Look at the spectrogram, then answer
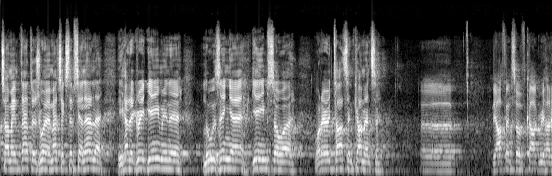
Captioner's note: speaking French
